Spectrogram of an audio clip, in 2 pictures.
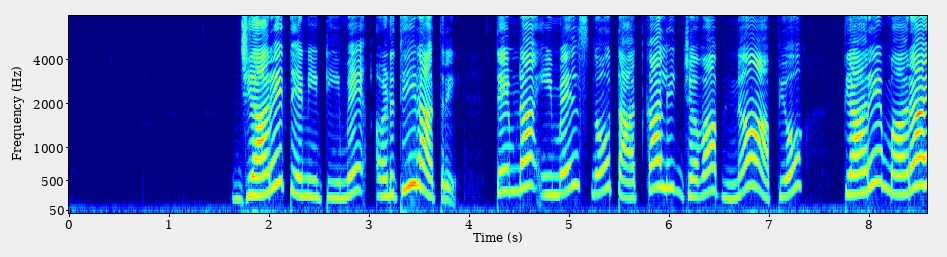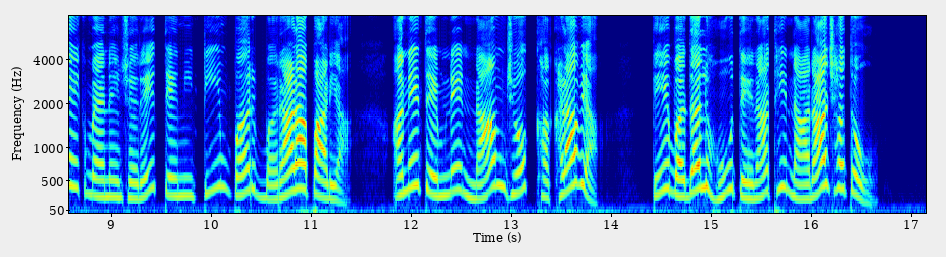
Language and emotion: Gujarati, angry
